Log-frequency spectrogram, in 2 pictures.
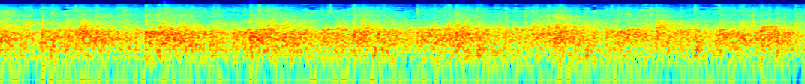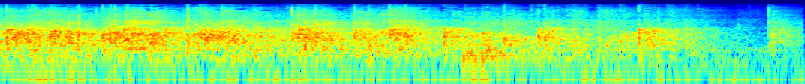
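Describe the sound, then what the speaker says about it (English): A room full of people applauding at an awards ceremony, dense and loud clapping that holds steady, then thins out and fades near the end. "Please give yourselves a round of applause."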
